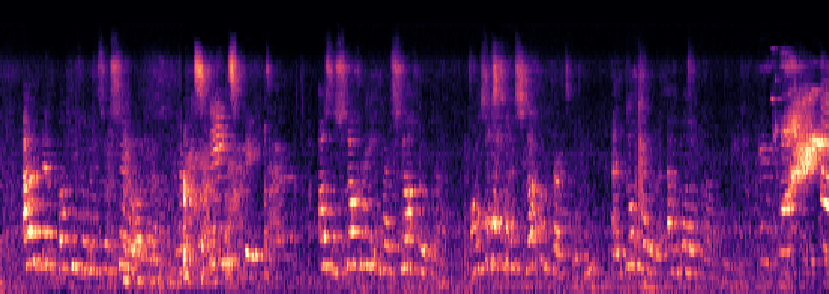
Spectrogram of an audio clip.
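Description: A young woman answers with animation through a microphone.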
